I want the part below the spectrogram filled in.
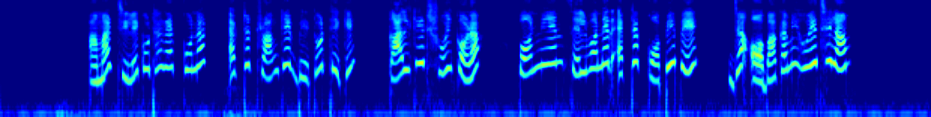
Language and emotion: Bengali, surprised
